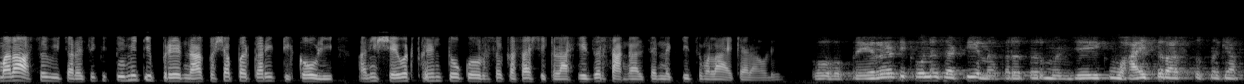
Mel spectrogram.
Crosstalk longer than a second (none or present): none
